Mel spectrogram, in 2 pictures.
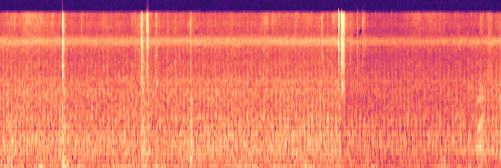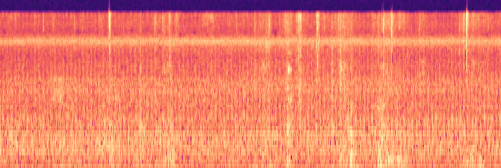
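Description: A vehicle engine idling steadily, with scattered sharp clicks and knocks of a stick poking at the front of the car.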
